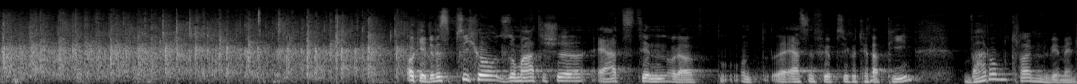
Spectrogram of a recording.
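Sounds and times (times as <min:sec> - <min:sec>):
audience applause welcoming a guest: 0:00.0 - 0:04.5
speech: 0:04.1 - 0:10.7.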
